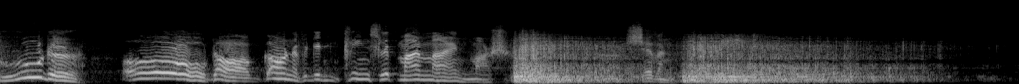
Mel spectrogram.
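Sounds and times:
speech: 0.5 - 7.8
blasting charges exploding in a mine shaft bringing down rock: 5.2 - 9.2.

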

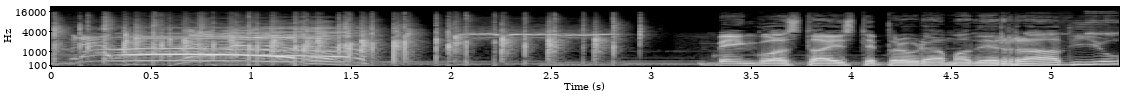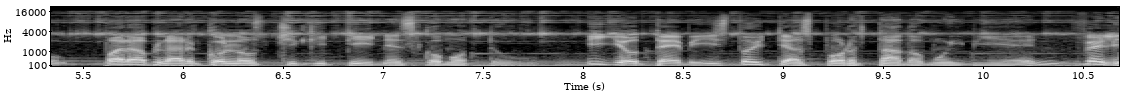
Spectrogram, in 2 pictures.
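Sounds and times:
cheering voices and whoops: 0.0 - 1.7
clapping for a child on a Christmas show: 0.0 - 3.0
speech: 3.4 - 10.6.

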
